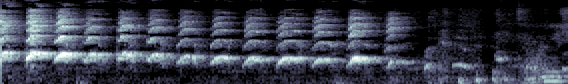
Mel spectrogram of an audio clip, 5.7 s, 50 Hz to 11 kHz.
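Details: Flat-Coated Retriever puppies aged 34 days during clicker training give a steady string of nasal, whining yelps at a quick even pace, slowly falling and fading, followed by softer low grunting sounds.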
